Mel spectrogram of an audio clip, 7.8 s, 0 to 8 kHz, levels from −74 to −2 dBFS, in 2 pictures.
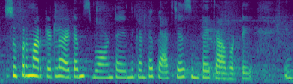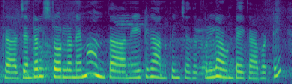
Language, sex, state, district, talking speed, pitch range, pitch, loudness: Telugu, female, Telangana, Nalgonda, 175 wpm, 235-275 Hz, 255 Hz, -17 LUFS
